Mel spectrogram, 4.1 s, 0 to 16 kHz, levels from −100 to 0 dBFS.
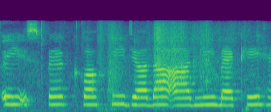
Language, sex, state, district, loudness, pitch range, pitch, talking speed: Hindi, female, Rajasthan, Jaisalmer, -16 LUFS, 240-255 Hz, 250 Hz, 105 wpm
